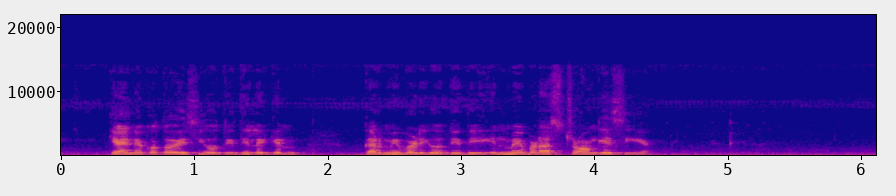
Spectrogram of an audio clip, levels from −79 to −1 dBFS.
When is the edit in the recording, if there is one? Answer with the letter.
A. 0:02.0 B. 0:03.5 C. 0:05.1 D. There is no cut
C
